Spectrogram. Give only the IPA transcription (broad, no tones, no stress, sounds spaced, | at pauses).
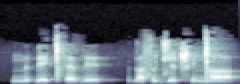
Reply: ŋ͡m ɪ ɓ e ǀʰ ɛ b ɪ | ɡ a s ʊ d͡ʑ i ʈ͡ʂʰ ɪ ŋ͡ǀ a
